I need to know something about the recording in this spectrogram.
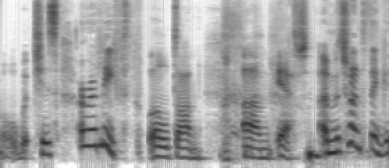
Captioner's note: snickers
